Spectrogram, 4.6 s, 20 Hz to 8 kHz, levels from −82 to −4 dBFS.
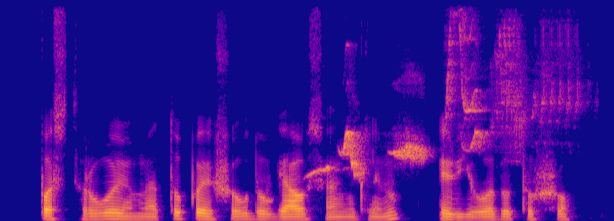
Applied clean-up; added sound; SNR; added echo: neural mask model RNNoise.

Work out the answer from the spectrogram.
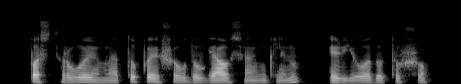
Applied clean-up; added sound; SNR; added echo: none; none; none; none.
